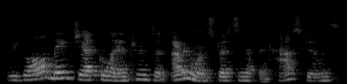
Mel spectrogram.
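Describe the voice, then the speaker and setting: A woman voicing an eager, easily discouraged little boy cat in a storybook, with a pleading, excitable manner. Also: medium pitch, normal speed, lightly acted. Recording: roomy echo, distant microphone.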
